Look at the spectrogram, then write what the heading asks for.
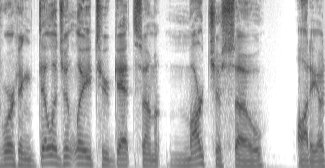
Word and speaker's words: Marchessault: Jackson is working diligently to get some Marchessault audio. Did I pronounce that a different way? You got it. Good. You just sounded it out.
